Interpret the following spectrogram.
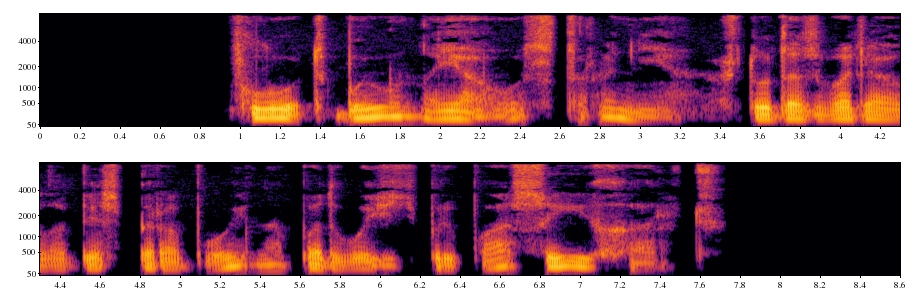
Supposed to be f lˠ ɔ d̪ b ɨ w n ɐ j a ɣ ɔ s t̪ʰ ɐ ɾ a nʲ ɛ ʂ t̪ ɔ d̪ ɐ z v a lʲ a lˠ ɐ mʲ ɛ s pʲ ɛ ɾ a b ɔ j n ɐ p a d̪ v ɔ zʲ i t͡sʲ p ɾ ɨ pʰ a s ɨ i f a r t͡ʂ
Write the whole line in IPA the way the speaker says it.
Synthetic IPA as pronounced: f lˠ ɔ t̪ b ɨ w n ɐ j a ɣ ɔ s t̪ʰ ɐ ɾ a nʲ ɛ ʂ t̪ ɔ d̪ ɐ z v a lʲ a lˠ ɐ bʲ ɛ s pʲ ɛ ɾ a b ɔ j n ɐ p a d̪ v ɔ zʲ i t͡sʲ p ɾ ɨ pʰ a s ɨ i x a r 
